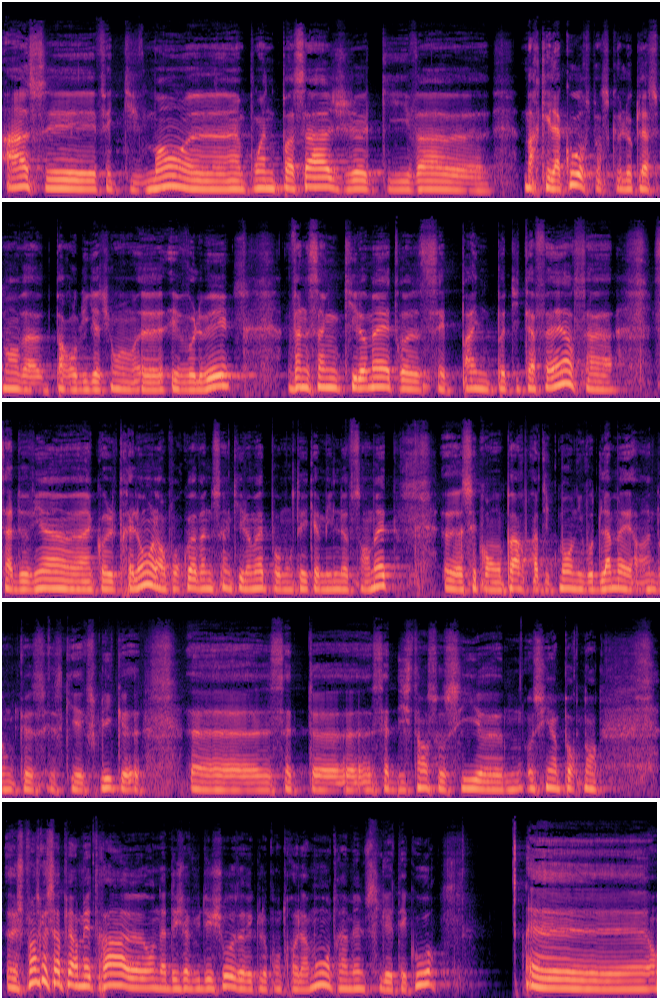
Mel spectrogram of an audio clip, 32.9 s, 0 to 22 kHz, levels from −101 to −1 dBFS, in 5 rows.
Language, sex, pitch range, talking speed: French, male, 125-150 Hz, 175 wpm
